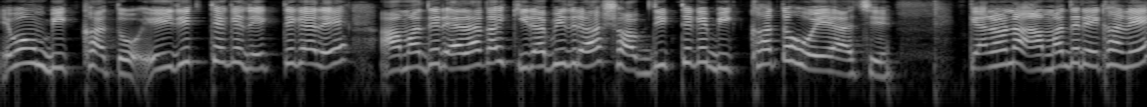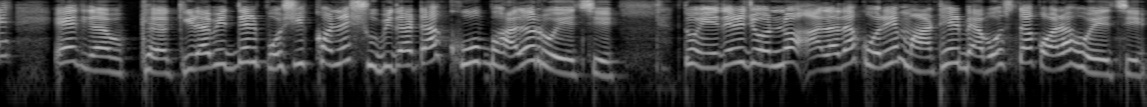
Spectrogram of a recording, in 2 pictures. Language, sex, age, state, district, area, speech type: Bengali, female, 18-30, West Bengal, Nadia, rural, spontaneous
